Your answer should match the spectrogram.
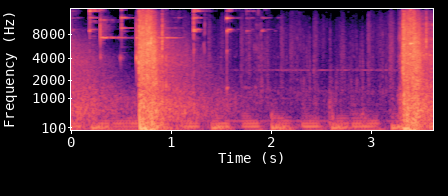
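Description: Gunfire in the VR shooter Surv1v3, two sharp loud shots bracketing a run of muffled rhythmic thumps, close and punchy with no speech.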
